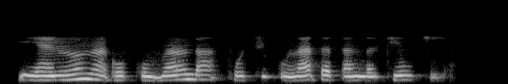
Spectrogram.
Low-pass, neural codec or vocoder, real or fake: 3.6 kHz; codec, 16 kHz, 0.5 kbps, FunCodec, trained on Chinese and English, 25 frames a second; fake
